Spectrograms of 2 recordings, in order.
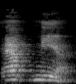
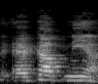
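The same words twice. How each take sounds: First: एपनिया with a silent c, ep-ni-ya; the right way, एपनिया as ep-ni-ya; correct pronunciation. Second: एकापनिया read as written, with the k sound, e-kap-ni-ya; the mistaken letter-by-letter reading एकापनिया; wrong pronunciation. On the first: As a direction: say एपनिया dropping the k sound entirely. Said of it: "pronunciation क्या होगा?". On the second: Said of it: "इसका pronunciation है नहीं". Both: Shown as a demonstration.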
